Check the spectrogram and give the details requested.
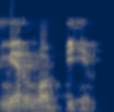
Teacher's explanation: maka nunnya hilang ya. Termasuk sifat gunnahnya nun juga hilang. Kenapa? Karena langsung masuk kepada huruf ra, huruf berikutnya. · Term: idgham kamil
